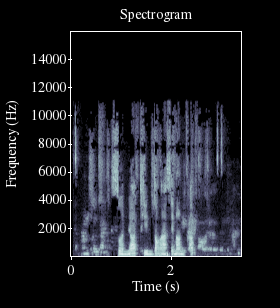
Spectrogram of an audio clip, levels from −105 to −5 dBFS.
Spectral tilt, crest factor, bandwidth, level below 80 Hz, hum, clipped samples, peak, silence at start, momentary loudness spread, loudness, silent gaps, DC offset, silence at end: -4 dB/octave; 20 dB; 11.5 kHz; -54 dBFS; none; under 0.1%; -2 dBFS; 0.1 s; 14 LU; -22 LUFS; none; under 0.1%; 0.05 s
